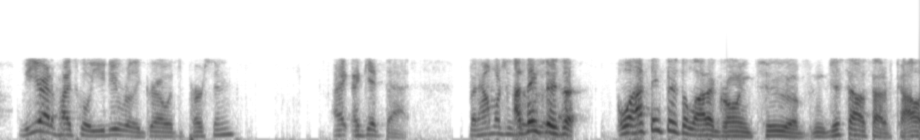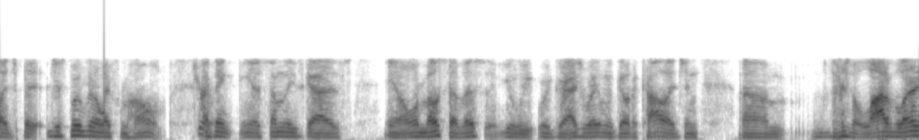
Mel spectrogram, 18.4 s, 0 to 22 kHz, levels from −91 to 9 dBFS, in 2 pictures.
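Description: Speech runs the full length through the RealAudio 14.4 codec, and the damage is heavy. The band stops at about 4 kHz, so sibilants and consonant detail are gone. The low-rate coder's coarse modelling of the vocal tract gives a muffled, gargly texture. That degree of smearing fits the 8 kbit/s RealAudio 1 format built for dial-up modems. On top of this are three short discontinuities, each a jump forward with no gap of silence. The first is at 7.27 s, between "there's a lot of" and "too of just outside", with roughly 20 ms missing. The second is at 9.20 s, after "of just outside of" and before "but just moving", with about 10 ms missing. The third is at 10.24 s, between "but just moving" and "from home", where around 40 ms is skipped. These are likely dropped buffers from an overrun: the capture side fell behind, the hardware overwrote unread samples, and the audio on either side was spliced directly.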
